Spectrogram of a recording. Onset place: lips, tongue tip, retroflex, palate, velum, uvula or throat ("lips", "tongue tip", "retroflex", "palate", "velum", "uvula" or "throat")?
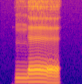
velum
